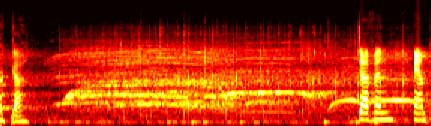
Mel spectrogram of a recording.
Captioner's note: audience claps and cheers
